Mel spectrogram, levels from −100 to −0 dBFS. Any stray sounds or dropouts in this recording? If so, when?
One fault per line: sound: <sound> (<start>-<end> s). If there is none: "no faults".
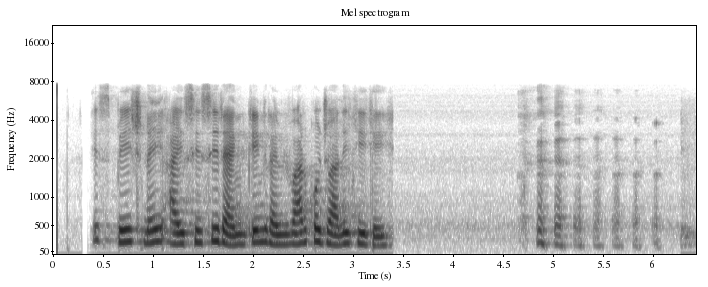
sound: laugh (4.6-6.2 s)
